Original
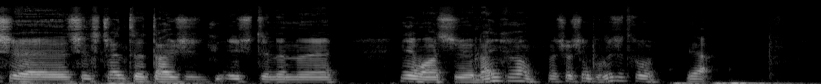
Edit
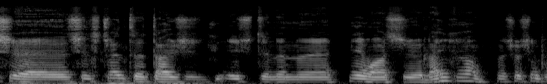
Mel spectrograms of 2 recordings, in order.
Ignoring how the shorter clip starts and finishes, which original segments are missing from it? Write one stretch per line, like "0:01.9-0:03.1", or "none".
0:03.4-0:03.9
